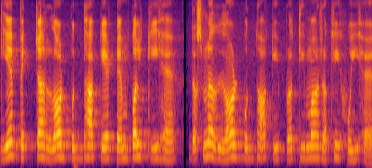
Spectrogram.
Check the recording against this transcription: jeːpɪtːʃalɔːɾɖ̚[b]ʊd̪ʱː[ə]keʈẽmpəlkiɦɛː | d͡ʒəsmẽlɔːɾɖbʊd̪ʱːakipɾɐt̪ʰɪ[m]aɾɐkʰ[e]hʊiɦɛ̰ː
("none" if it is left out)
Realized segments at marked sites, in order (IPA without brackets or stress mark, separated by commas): b, a, m, i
